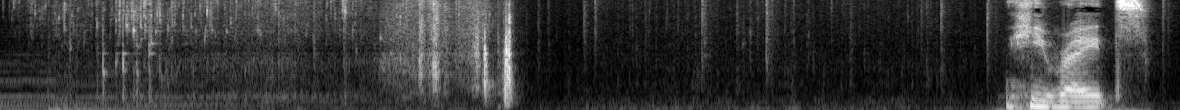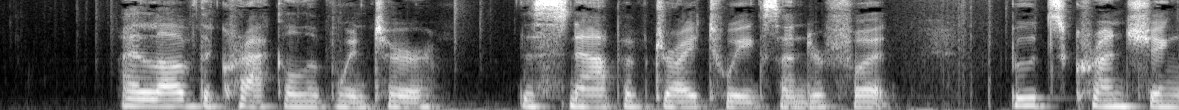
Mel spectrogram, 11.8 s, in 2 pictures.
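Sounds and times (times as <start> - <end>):
coffee being poured into a cup: 0.3 - 2.1
speech: 5.0 - 5.8, 6.5 - 11.7.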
